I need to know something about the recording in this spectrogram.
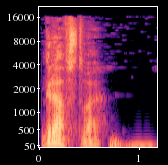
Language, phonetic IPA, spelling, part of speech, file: Russian, [ˈɡrafstvə], графства, noun, Ru-графства.ogg
- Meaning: inflection of гра́фство (gráfstvo): 1. genitive singular 2. nominative/accusative plural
